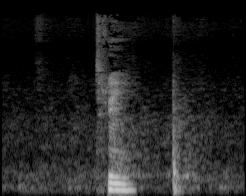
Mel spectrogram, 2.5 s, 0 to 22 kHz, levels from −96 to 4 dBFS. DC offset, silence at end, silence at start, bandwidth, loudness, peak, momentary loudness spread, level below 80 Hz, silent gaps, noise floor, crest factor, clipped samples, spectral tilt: under 0.1%; 0.55 s; 0.95 s; 15.5 kHz; -26 LUFS; -6 dBFS; 24 LU; -62 dBFS; none; -60 dBFS; 22 dB; under 0.1%; -7.5 dB/octave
